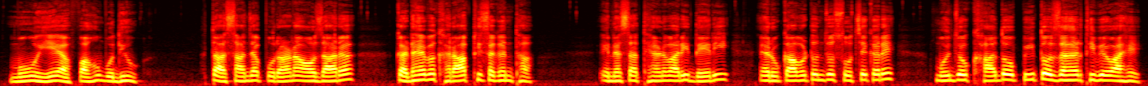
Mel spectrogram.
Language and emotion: Sindhi, fearful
